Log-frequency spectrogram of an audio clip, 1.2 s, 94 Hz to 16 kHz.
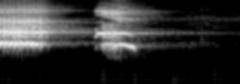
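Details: Closing part of a red junglefowl crow from a decoy rooster used to lure wild junglefowl, 30 October 2023: a loud raspy phrase fading, then a short final note sliding downward into silence.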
